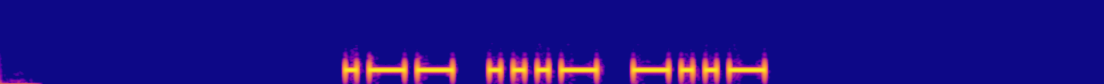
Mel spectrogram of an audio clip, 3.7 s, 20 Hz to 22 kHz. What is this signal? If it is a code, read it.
Morse code, heard as a keyed tone, about 30 wpm, 700 Hz. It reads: WVX
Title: USA Call Sign Postfixes - 3 Letters 30wpm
